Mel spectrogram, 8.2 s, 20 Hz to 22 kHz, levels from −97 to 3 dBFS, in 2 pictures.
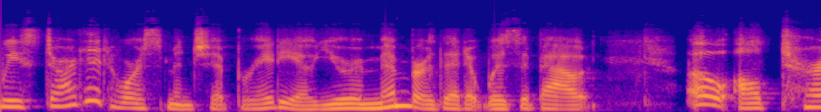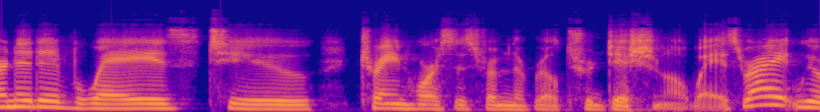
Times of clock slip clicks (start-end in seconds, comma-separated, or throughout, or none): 0.28-7.94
